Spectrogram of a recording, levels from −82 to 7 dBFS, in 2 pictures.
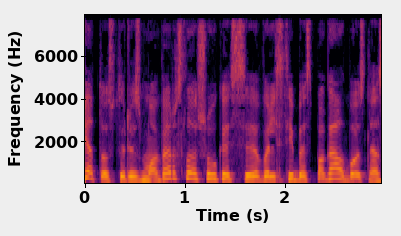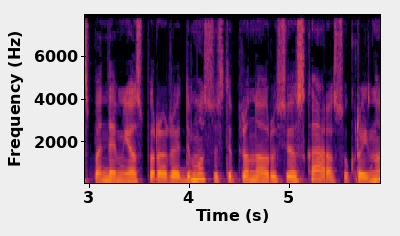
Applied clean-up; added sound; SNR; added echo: none; none; none; none.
